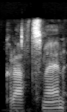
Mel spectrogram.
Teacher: Craftsmen, two syllables, and the first one is the stressed.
